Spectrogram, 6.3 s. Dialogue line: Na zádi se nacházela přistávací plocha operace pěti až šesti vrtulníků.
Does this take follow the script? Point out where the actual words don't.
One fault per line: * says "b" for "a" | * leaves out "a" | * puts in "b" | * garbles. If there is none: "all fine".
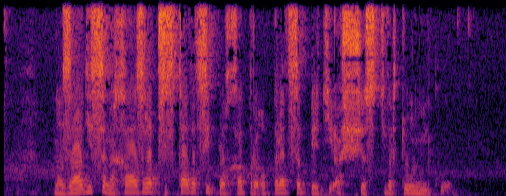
* puts in "pro"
